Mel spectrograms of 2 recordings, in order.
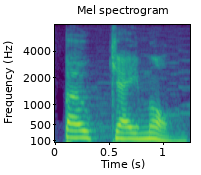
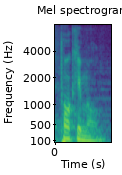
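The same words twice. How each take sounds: First: The middle vowel is an 'ay' sound. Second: The middle vowel is an 'ee' sound. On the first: The speaker calls it right. "It's Pokemon" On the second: The speaker calls it wrong. "I tend to say Pokemon with E rather than A sound"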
